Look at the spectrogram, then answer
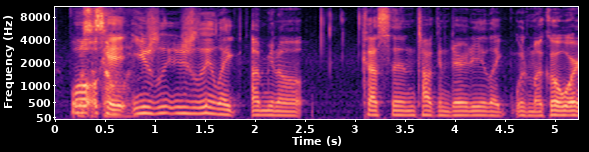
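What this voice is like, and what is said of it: Usual voice. Nothing is said of it.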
